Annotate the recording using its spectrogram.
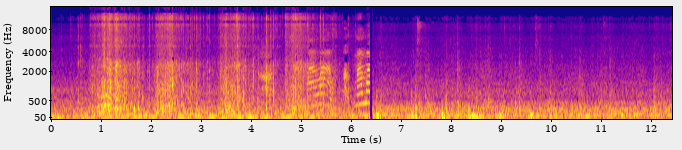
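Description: Plastic ball-pit balls rustling and clattering as children shift among them, with a child's short high vocal sounds near the middle. It breaks off suddenly, leaving a steady low hum with a few faint thumps.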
